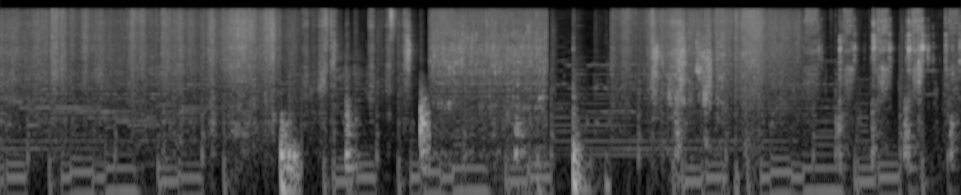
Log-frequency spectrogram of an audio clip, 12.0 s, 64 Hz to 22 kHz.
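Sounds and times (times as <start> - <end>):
background music: 0.0 - 12.0
tap water running into sink: 5.4 - 6.8.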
